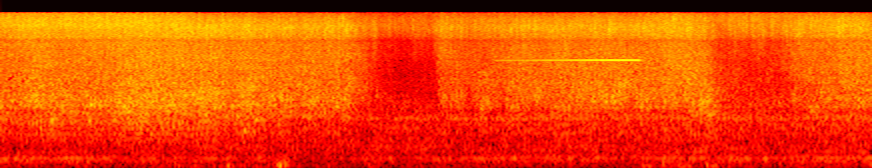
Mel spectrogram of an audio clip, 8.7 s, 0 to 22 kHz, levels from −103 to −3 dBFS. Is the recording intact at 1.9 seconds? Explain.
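Yes, at 1.9 seconds the sound plays through cleanly, with no dropout, click, distortion or other fault to be heard at that moment.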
